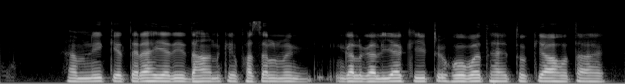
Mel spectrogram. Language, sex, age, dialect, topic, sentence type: Magahi, male, 18-24, Southern, agriculture, question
